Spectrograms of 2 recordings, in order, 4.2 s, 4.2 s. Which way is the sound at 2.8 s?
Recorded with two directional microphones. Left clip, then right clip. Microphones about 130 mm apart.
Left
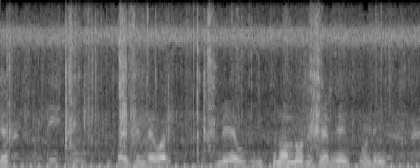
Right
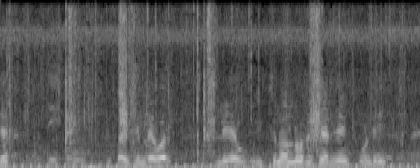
10° right (ahead or behind).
